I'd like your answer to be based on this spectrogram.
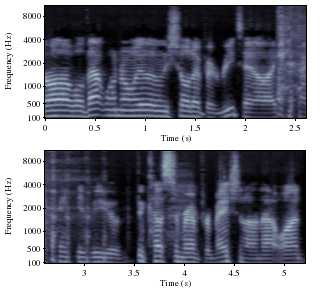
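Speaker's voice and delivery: plain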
